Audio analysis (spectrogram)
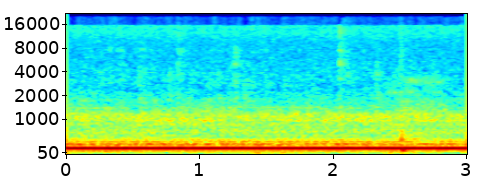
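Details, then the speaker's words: Polar Aurora four-stage canister filter with UV light on a 150-gallon aquarium, running normally; steady low hum without rattles, clicks or surging, though called pretty noisy beside an almost silent Aqua Top filter. "And then when I plug this back in, you can hear it. That's pretty noisy."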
